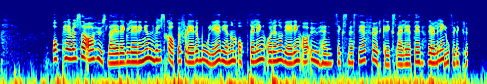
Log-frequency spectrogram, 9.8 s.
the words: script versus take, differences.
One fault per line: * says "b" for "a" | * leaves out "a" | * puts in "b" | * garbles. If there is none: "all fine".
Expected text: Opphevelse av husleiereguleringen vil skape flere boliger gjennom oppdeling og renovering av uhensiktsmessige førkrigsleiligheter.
* garbles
